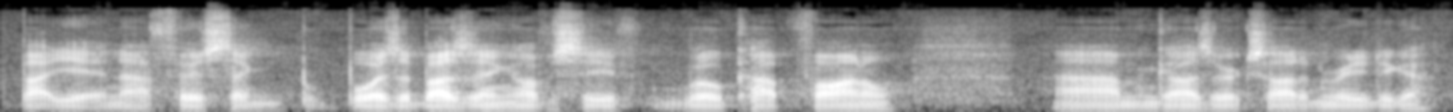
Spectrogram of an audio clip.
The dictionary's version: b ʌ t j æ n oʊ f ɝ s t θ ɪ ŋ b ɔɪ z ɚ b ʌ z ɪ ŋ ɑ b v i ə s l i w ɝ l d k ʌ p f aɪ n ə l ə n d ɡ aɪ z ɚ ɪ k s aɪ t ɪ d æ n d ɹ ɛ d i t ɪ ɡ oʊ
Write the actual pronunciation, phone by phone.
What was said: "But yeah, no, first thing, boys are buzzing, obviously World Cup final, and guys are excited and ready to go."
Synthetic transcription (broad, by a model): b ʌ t j æ n oʊ f ɝ s t θ ɪ ŋ b ɔɪ z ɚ b ʌ z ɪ ŋ ɑ b v i ə s l i w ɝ l k ʌ p f aɪ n l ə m ɡ aɪ z ɚ ɪ k s aɪ t ɪ d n ɹ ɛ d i t ɪ ɡ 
